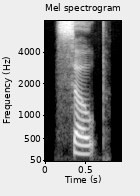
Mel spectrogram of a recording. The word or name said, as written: Soap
